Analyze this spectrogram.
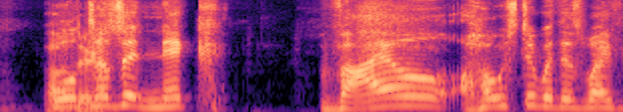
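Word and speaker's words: Viall: This show's called the Vile Files cuz it rhymes. It's not Vial Files.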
